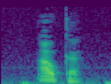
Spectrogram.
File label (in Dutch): "Auke", Dutch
